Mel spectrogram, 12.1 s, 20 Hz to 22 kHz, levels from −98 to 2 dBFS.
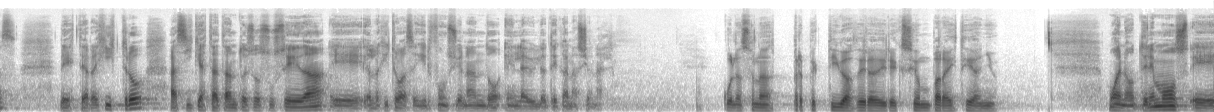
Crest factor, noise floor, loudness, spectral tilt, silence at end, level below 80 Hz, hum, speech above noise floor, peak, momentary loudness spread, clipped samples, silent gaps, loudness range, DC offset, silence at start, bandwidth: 20 dB; -61 dBFS; -29 LUFS; -3.5 dB/octave; 0 s; -72 dBFS; none; 32 dB; -10 dBFS; 12 LU; under 0.1%; none; 7 LU; under 0.1%; 0 s; 16 kHz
